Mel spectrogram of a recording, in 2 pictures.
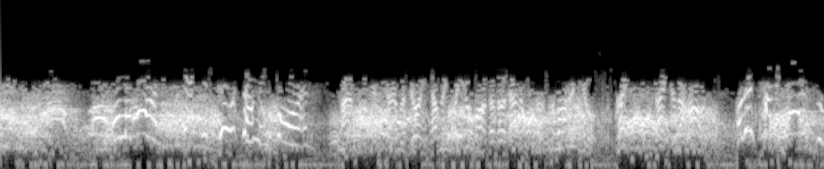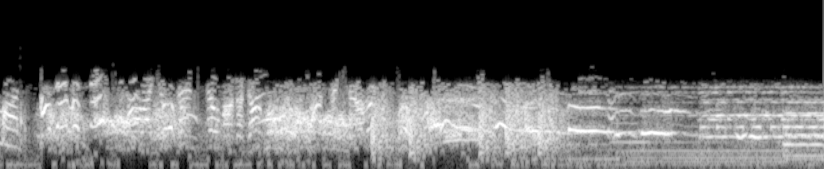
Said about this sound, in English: It's the dog, the giant dog. They're chasing him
